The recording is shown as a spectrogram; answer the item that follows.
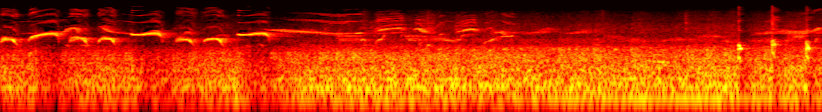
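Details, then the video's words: Chinese hwamei praised for nonstop, even singing: a burst of quick looping whistles in the first two seconds, then softer, thinner phrases trailing off with a background drone. "Họa Mi Hót Như Máy, Điện Đóm Căng Ra Giọng Đều"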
